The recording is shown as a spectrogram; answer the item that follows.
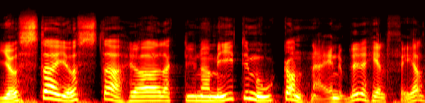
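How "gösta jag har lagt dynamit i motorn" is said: Småland accent, louder and slower. Given a line to say in Småland dialect, a player has a go: trying a Småland accent. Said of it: "vad du ska säga på småländska".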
